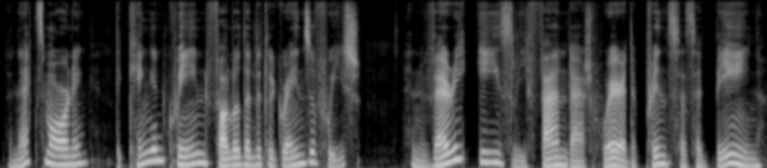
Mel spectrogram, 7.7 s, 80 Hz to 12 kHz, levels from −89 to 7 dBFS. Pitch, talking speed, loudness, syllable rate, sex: 155 Hz, 180 wpm, -20 LUFS, 4.8 syllables/s, male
